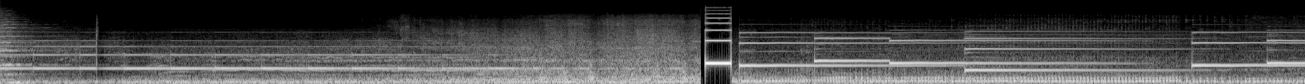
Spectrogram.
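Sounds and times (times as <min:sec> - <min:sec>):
loud electronic beep: 0:00.0 - 0:05.1, 0:07.0 - 0:11.4
steady pitched tone: 0:00.0 - 0:06.4, 0:07.0 - 0:13.0
locomotive engine rumble: 0:00.0 - 0:07.0
wheels rattling on rail: 0:03.4 - 0:07.0.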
